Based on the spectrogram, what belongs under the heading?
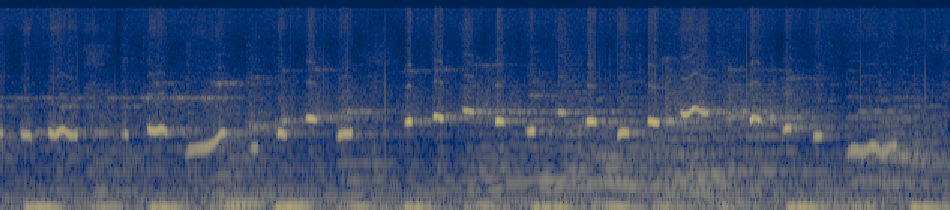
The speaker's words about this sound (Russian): Я эту песенку могу не только вам напеть, но если нужно просвистеть негромко.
